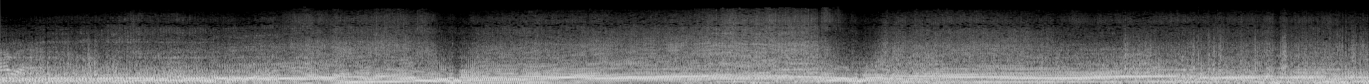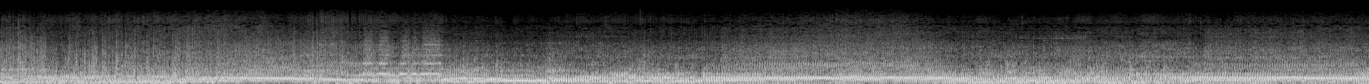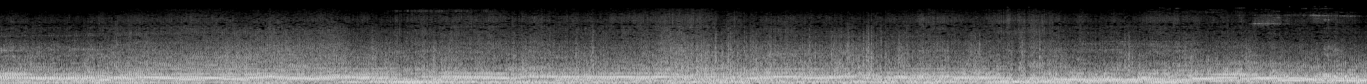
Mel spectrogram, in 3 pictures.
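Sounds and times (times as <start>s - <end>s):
motorcycle engine running: 13.5s - 29.3s.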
